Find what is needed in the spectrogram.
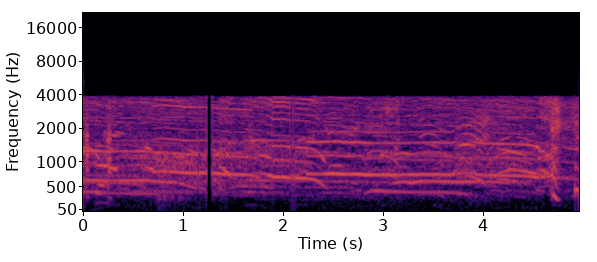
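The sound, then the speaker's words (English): A rowdy studio audience cheers and shouts in a loud, continuous roar of many voices, with whoops rising over the din. “That's the studio audience. The studio audience getting rowdy.”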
